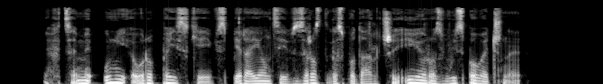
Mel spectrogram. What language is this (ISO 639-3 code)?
pol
